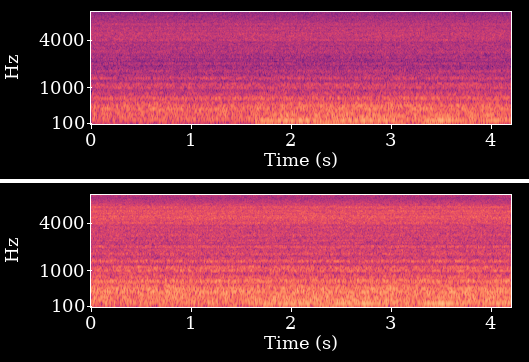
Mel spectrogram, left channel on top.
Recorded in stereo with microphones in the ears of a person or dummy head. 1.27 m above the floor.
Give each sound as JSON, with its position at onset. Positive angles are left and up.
{"t": 1.6, "sound": "footsteps", "side_deg": 45, "distance_m": 3.0}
